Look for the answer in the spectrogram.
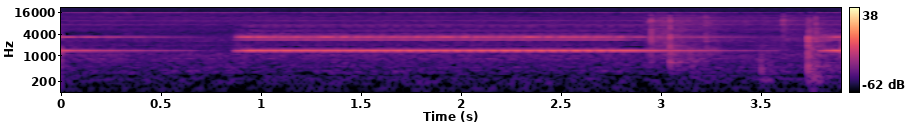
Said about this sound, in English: Here's somebody's cell phone this time.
